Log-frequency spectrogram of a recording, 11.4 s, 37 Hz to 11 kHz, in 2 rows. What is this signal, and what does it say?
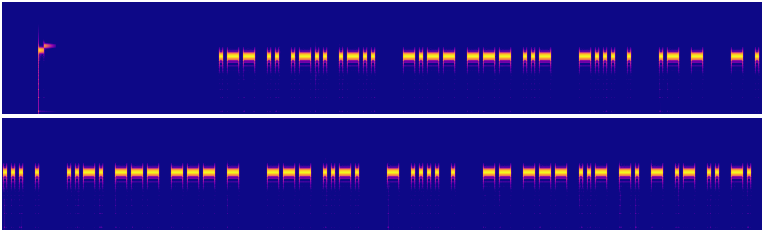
Morse code, heard as a keyed tone, about 37 wpm, 700 Hz. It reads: WILL YOU BE AT THE FOOT OF THE MOUNTAIN
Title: Sentences from Top 1000 Words - Review Part 3 - 40wpm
